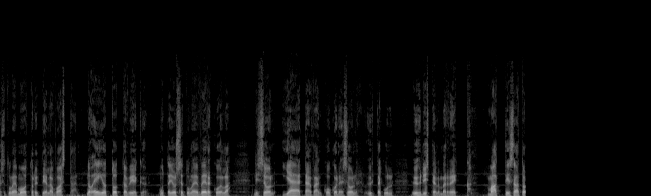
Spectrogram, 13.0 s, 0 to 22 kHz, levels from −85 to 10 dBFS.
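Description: At 10.51 s the speech cuts off abruptly into an audio dropout to silence. The gap lasts about 2.5 s, to the end of the clip. It is silent with no room tone. The input was likely lost while recording continued.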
